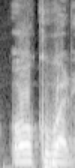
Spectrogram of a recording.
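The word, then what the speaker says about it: awkward: पढ़े वा पढ़े और यहां पर आर आपका साइलेंट है इसका व कुछ नहीं है मतलब और डी को हम लोग डा पढ़े तो क्या हो गया आपका मिलके ऑकवर्ड इस तरह से ऑकवर्ड तो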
